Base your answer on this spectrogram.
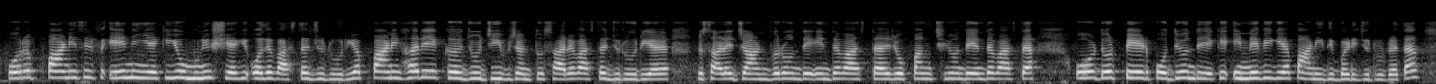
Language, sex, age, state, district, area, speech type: Dogri, female, 18-30, Jammu and Kashmir, Reasi, rural, spontaneous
